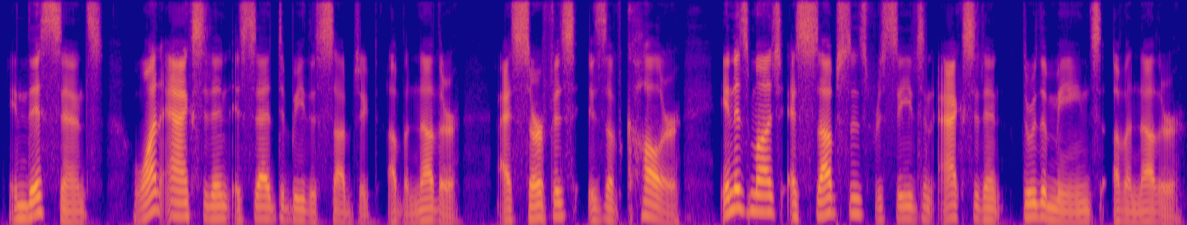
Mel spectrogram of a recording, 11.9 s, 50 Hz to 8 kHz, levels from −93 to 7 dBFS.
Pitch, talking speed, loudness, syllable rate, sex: 105 Hz, 145 wpm, -24 LUFS, 4.8 syllables/s, male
